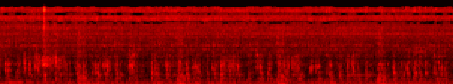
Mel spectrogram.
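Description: Espresso machine steam wand, with its frothing attachment set to Cappuccino, hissing steadily into milk in a glass, with small irregular crackles and gurgles as the milk froths and heats up.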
